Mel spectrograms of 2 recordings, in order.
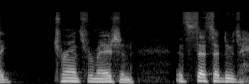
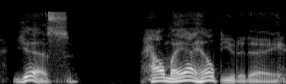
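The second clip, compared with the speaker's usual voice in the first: very slow, refined, composed, sing-song polite voice. Speaker imitates how the monster in a movie talks, collected, refined voice. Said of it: "when he speaks".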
